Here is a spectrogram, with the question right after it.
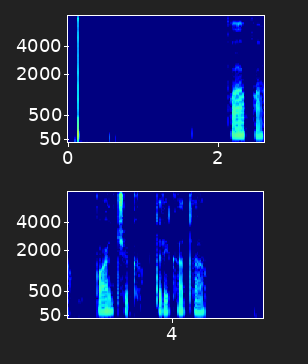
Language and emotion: Russian, neutral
